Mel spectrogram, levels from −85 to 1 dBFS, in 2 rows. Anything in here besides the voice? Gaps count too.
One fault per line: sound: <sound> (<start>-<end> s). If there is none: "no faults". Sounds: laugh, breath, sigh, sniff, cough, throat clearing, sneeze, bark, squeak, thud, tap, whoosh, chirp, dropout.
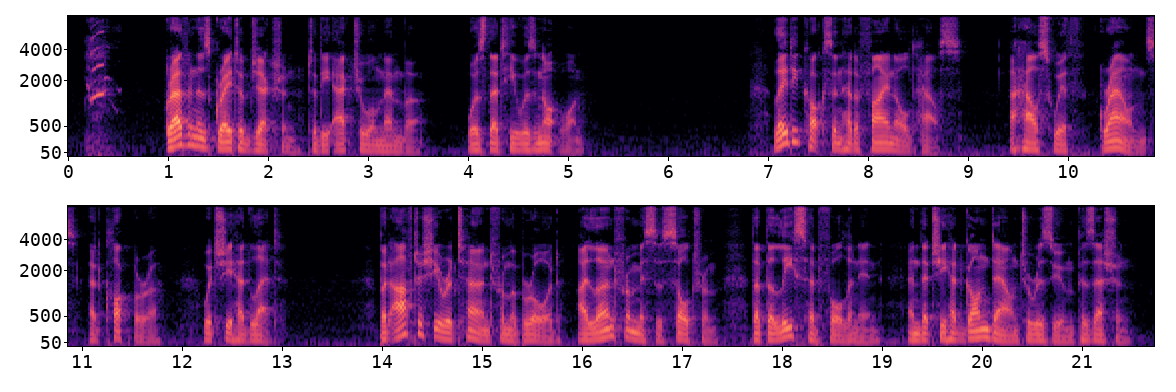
sound: squeak (0.2-0.6 s)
